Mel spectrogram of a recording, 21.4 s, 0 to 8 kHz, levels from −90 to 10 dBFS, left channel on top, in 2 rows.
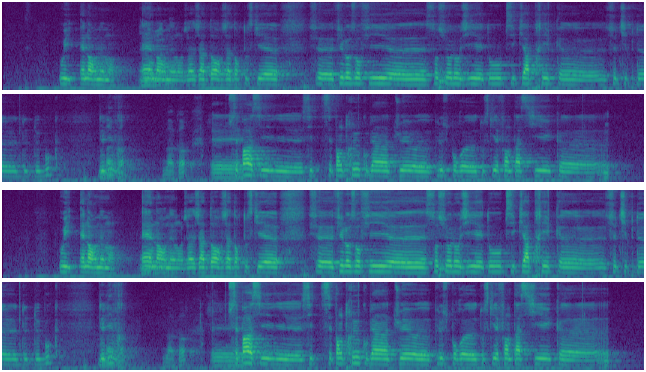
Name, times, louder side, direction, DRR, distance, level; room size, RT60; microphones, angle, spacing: voice 1, 0.9-1.9 2.3-11.5 12.3-12.7 14.5-20.8, right 3 dB, 45° right, 1.1 m, -28 dB
voice 2, 2.3-2.8 7.3-7.4 12.3-12.8 13.4-14.7 20.7-20.8, left 3 dB, 70° left, 1.5 m, -38 dB
28.0 x 21.5 x 8.8 m
head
